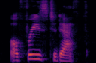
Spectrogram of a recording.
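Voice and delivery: ordinary delivery

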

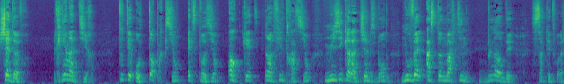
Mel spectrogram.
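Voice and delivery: put-on Belgian accent. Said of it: "de faire la même chose".

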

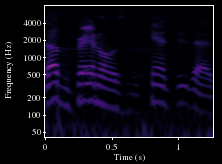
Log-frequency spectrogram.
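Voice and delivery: ordinary talk

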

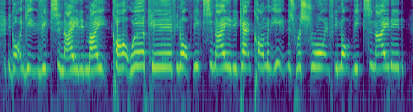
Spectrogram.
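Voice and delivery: fake Australian accent, pitched very high. Recalling the COVID vaccination rules: put-on Australian accent. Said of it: "I don't know why I always do the Australian accent".

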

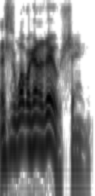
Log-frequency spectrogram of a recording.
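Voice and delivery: fast, overemphasized, exaggerated 1920s-1930s old-timey voice. Describing how a man started talking: exaggerated 1920s-1930s style voice. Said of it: "he starts doing that overly emphasized 1920s, 1930s style of".

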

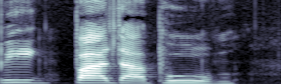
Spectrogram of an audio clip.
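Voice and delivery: imitated Russian-sounding accent. Imitating a woman's line from a taxi scene: Russian-sounding accent. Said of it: "Sounds Russian".

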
